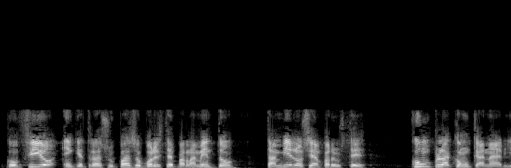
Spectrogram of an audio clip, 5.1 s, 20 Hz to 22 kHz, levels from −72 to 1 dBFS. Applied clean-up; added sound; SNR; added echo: neural mask model RNNoise.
